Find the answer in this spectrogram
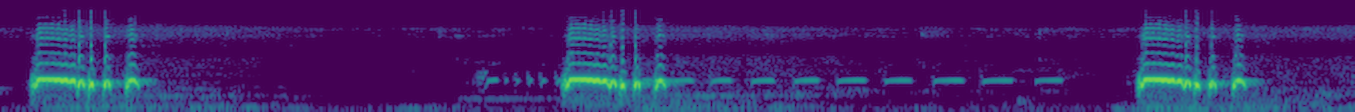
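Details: Local zebra dove kept at home, singing loud: three strong, rolling, buzzy-edged coos spaced about three seconds apart, with a fast series of small clipped notes trailing after the middle one. Quiet background.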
